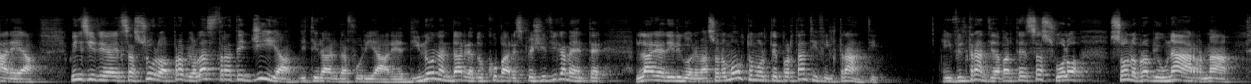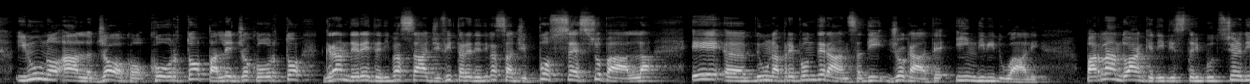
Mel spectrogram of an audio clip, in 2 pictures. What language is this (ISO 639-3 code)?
ita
